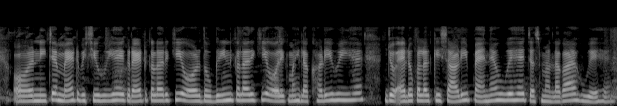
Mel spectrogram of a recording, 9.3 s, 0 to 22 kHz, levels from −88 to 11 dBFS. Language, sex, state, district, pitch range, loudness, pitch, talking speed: Hindi, female, Uttar Pradesh, Jyotiba Phule Nagar, 200-230 Hz, -27 LUFS, 215 Hz, 215 wpm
